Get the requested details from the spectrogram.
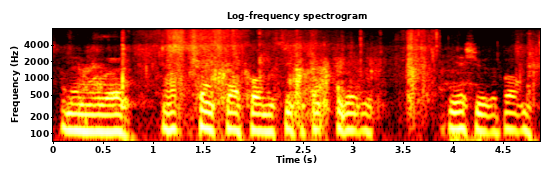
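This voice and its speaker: Through noticeable background noise, a man speaks at a very fast pace in a medium pitch with monotone, flat intonation. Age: 40s. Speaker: endurance adventurer. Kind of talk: casual chat. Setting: outdoors. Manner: halting.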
